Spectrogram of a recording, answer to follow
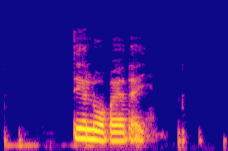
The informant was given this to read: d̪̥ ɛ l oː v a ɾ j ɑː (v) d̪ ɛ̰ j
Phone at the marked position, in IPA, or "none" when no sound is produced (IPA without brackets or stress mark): none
